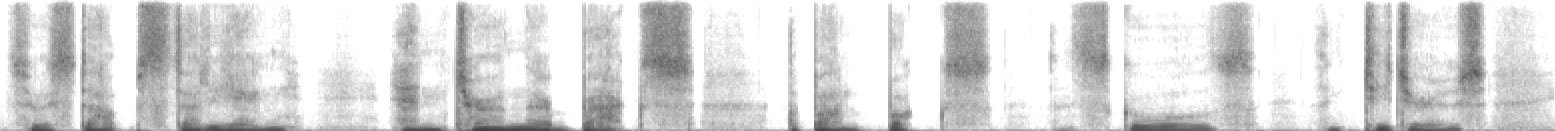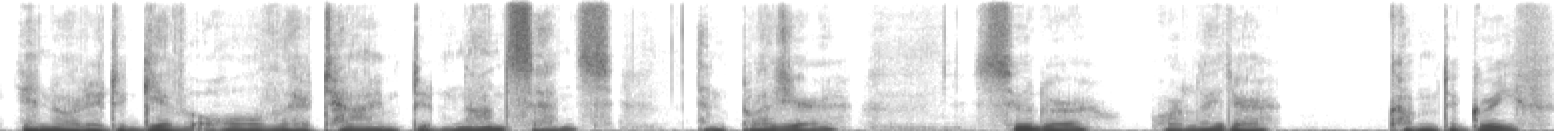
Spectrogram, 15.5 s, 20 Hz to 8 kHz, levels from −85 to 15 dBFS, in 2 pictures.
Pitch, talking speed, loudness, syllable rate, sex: 115 Hz, 120 wpm, -22 LUFS, 3.6 syllables/s, male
